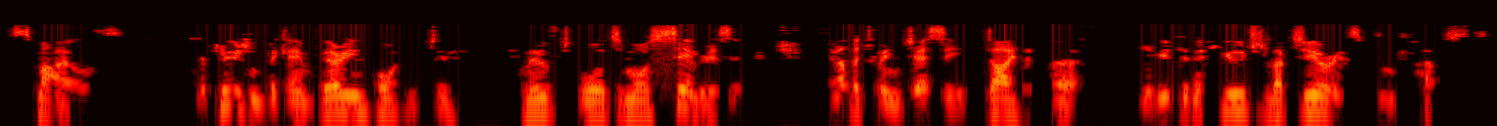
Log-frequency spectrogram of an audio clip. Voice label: male inst src; SiSEC11; underdetermined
